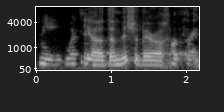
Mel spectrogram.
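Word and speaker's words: Mi Shebeirach: And I don't know if I can pronounce this properly, but it's Skabarach. Yeah, it's Mishaberach.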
